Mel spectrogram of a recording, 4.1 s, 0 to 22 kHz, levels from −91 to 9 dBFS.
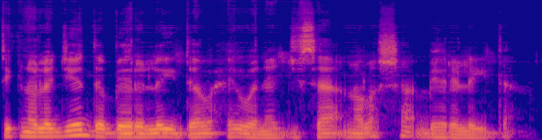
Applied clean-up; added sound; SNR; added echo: neural mask model DeepFilterNet 3.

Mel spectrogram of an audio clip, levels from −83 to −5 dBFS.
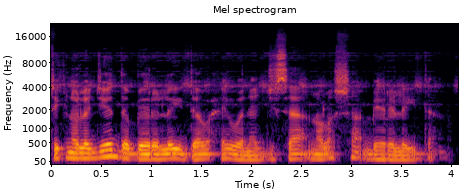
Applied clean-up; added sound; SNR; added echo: neural mask model RNNoise.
